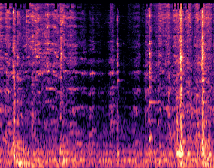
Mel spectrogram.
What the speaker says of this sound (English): you want to whisk constantly in the pot because you do not want to scramble the eggs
